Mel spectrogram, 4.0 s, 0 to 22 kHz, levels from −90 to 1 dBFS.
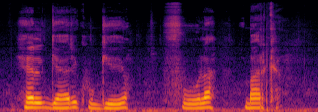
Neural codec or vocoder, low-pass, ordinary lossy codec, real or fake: none; 19.8 kHz; none; real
